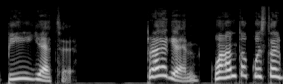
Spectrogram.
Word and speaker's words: billete: 2, the word is billete with E, which is pronounced somewhat like a Y in Spanish. So it would sound like billete.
